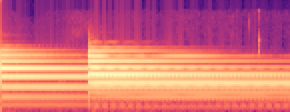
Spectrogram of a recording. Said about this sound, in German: als es plötzlich an der Tür klingelte. Wie bitte? Wer wagt es denn da an Heiligabend bei mir zu klingeln?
